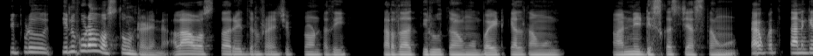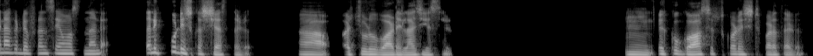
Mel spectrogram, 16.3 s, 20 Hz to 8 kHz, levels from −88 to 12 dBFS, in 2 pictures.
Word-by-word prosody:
ఇప్పుడు 240 +3 -4 0.3
తిను 255 +2 -1
కూడా 310 0 +6
వస్తూ 205 +1 -1
ఉంటాడండి. 110 - -4
అలా 150 +2 +4
వస్తారు, 145 0 -2
ఇద్దరు 135 0 -5
ఫ్రెండ్‌షిప్‌లో 130 -1 -6
ఉంటది, 120 -1 -5 0.4
సరదా 120 +1 +2
తిరుగుతాము, 120 -1 0
బయటికెళ్తాము. 120 0 -1 0.7
అన్నీ 135 +2 +4
డిస్కస్ 130 +2 0
చేస్తాము. 120 0 -1 0.2
కాకపోతే, 210 +2 +2
తనకి 205 +1 +4
నాకు 205 -1 -3
డిఫరెన్స్ 185 +1 -2
ఏమొస్తుందంటే 170 -2 -2 0.4
తను 205 +2 +5
ఎక్కువ 205 +8 -1
డిస్కస్ 155 -6 +6
చేస్తాడు. 115 -3 -2 0.6
ఆహ్, 120 -2 +3 0.3
చూడు 135 -2 +3
వాడు 115 -1 +6
ఇలా 115 +1 +3
చేసాడు 115 -1 -5 1.8
హ్మ్. 125 -3 +1
ఎక్కువ 160 +2 -2
గాసిప్స్ 135 +3 +4
కూడా 145 -1 +1
ఇష్టపడతాడు. 120 -5 -2
130 Hz, 130 wpm, -27 LUFS, 120-170 Hz, 1.8 s, కూడా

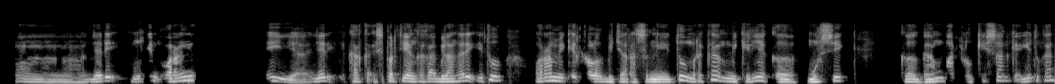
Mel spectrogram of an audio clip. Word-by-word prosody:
Mhm 135 -3 -6
mhm 110 -3 -3
mhm. 100 0 -5
Jadi 140 +5 +4 0.3
mungkin 130 0 -4
orangnya 160 +7 +3 0.8
iya, 125 -10 +1
jadi 150 +5 0 0.2
Kakak 140 -3 -4
seperti 150 - +2
yang 140 - +5
Kakak 130 0 -1
bilang 130 +1 +5
tadi 175 +4 +4
itu 195 - 0 0.4
orang 165 +5 +2
mikir 155 - 0
kalau 140 -2 +3
bicara 120 -1 0
seni 115 -1 +5
itu 115 - -2
mereka 135 +10 0
mikirnya 140 +7 0
ke 110 -6 +1
musik, 165 +8 +1 0.5
ke 125 - 0
gambar, 125 +7 +2
lukisan 160 +7 -2
kayak 145 - -6
gitu, - - -8
kan, 185 - -2
135 Hz, 175 wpm, -20 LUFS, 120-160 Hz, 0.8 s, yang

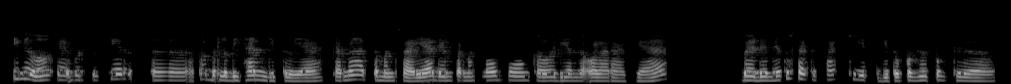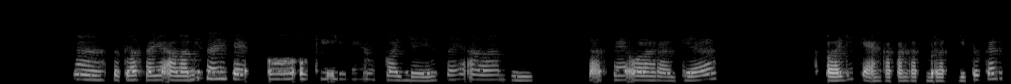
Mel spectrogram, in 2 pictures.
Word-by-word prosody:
ini, 260 - -5
loh, 205 0 +4
kayak - - -2
berpikir, 205 +4 -3 0.3
eee, 190 -1 -1
apa - - -9
berlebihan 195 +1 +2
gitu, 175 - -2
ya. 155 +1 +2 0.2
Karena 210 +5 +2 0.2
teman 175 -1 +2
saya 165 +2 +6
ada - - -8
yang 180 0 -4
pernah 180 - +1
ngomong, 190 0 +1
kalau 170 0 +2
dia 170 -1 -3
enggak 165 -1 0
olahraga 160 -1 -1 0.9
badannya 185 0 +3
tuh 280 - -2
sakit-sakit, 225 -4 -1 0.2
gitu, 160 - +3
pegal-pegal. 175 -4 0 0.9
Nah, 225 -2 +2 0.2
setelah 210 - +2
saya 205 0 +1
alami 195 +1 +3
saya 275 -1 -1
kayak, 260 +6 +2 0.2
"Oh, - - +1
oke 315 - -1
ini 245 -2 -7
rupanya, 195 -7 -4
ya," 180 - -6
saya 220 +2 -6
alami 220 -5 -5 0.5
saat - - +2
saya 205 - -3
olahraga, 185 -1 +1 1.2
apalagi 180 0 +6
kayak 165 - +2
angkat-angkat 170 0 0
berat 165 - +3
gitu 175 +5 -1
kan 255 0 +1
190 Hz, 140 wpm, -32 LUFS, 175-215 Hz, 1.2 s, saya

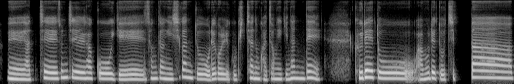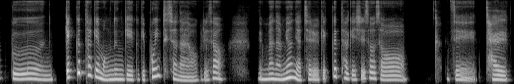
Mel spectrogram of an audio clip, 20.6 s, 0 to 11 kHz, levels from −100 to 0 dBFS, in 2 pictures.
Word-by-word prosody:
네. 200 -3 +4
야채 220 +5 +1
손질하고 230 -4 +2
이게 190 -1 0
상당히 225 -1 -1
시간도 240 -3 0
오래 195 +4 +2
걸리고 200 -3 -1
귀찮은 220 +3 -2
과정이기는 200 +2 -2
한데 230 -1 0 0.7
그래도 235 -4 +4
아무래도 215 0 +1
집밥은 235 -8 0 0.3
깨끗하게 305 - +3
먹는 190 -1 +1
게 180 -2 -1
그게 180 -1 -8
포인트잖아요. 170 - -4
그래서 200 +3 -4 0.7
웬만하면 200 +4 +2
야채를 150 - -3
깨끗하게 220 - -3
씻어서 175 -6 -3 0.8
이제 90 - -5 0.2
잘 180 -2 0
210 Hz, 220 characters per minute, -25 LUFS, 185-235 Hz, 0.8 s, 네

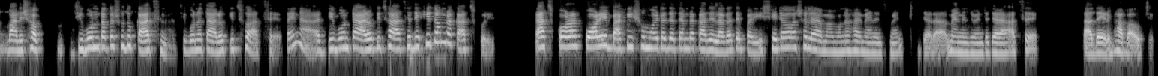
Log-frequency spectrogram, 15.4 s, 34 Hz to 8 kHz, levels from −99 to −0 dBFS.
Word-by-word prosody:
মানে 215 -1 +2
সব 240 -2 +6 0.5
জীবনটা 270 +4 +2
তো - - +3
শুধু 300 +1 +1
কাজ 215 +1 +5 0.2
না। - - -12 0.2
জীবনে 220 +1 -2
তো - - +2
আরো 205 +2 +1
কিছু 240 +1 -8 0.2
আছে। - - -11 0.2
তাই 260 +6 -2
না? - - -2
আর 210 - -1
জীবনটা 260 +2 0
আরো 235 +2 +5
কিছু 270 +2 -5
আছে 245 +4 -3
দেখেই 310 +5 +1
তো - - +5
আমরা 360 -2 +1
কাজ 230 0 -1
করি। - - -7 0.6
কাজ 280 0 +6 0.2
করার 290 +1 +5
পরে 280 +2 +8 0.2
বাকি 250 +3 +1
সময়টা 265 -1 +1
যাতে 255 0 -1
আমরা 250 0 -2
কাজে 230 0 +2
লাগাতে 215 +5 0
পারি 190 -3 -1 0.2
সেটাও 265 +2 +1
আসলে 270 -2 -1
আমার 200 -1 -6
মনে 205 +1 -4
হয় 205 -1 -2
ম্যানেজমেন্ট 185 0 -6 0.3
যারা - - -3 0.2
ম্যানেজমেন্ট 185 -2 -3
এ - - -5
যারা 180 -1 +2
আছে - - -7 0.8
তাদের 175 +2 +4
ভাবা 190 -3 +2
উচিত। - - -19
240 Hz, 185 wpm, -26 LUFS, 205-270 Hz, 0.8 s, পরে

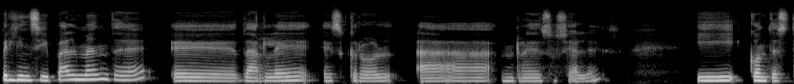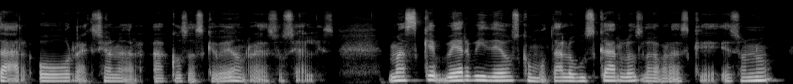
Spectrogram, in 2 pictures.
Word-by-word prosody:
Principalmente, 210 - +3 0.2
eh, 165 -2 0
darle 170 +3 0
scroll 160 -1 -3 0.2
a, 160 +2 -3
mm, 160 - -3
redes 155 0 -4
sociales 170 - -6 0.7
y 175 +1 +4
contestar 165 -2 +2
o 155 0 +1
reaccionar 155 -2 -5
a 140 0 -5
cosas 145 +1 -5
que 75 - -6
veo 80 +3 0
en 80 - -5
redes - - -6
sociales, - - -8 0.5
más 185 +1 +4
que 205 +2 +3
ver 185 +1 +4
videos 185 -1 +3
como 170 -3 -2
tal 165 0 0
o 160 - +2
buscarlos, 175 +2 +1
la 155 -1 -2
verdad 75 +1 -3
es - - -8
que - - -9
eso 160 +2 -4
no, 185 +3 +2
170 Hz, 125 wpm, -21 LUFS, 155-185 Hz, 0.7 s, y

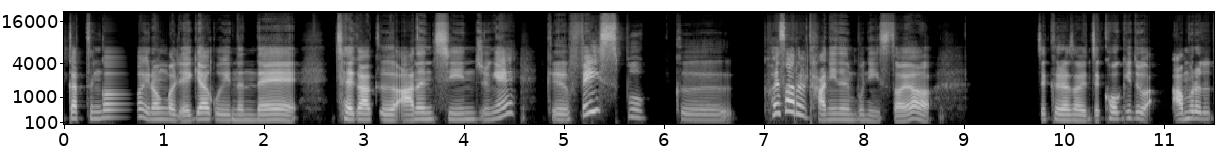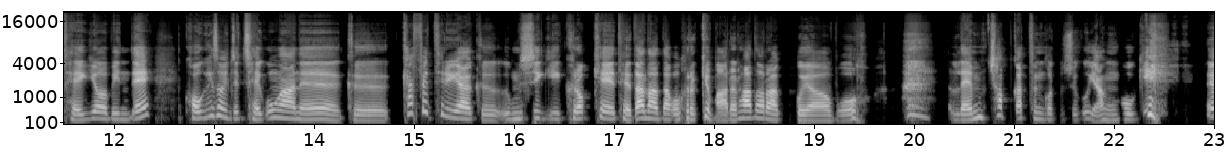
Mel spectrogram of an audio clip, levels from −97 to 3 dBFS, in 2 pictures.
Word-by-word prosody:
급식 - - -26
같은 205 -1 -2
거 235 +1 -5
이런 180 -2 -2
걸 175 -2 -1
얘기하고 180 +2 +2
있는데 160 0 +2 0.4
제가 180 -2 +5
그 165 -2 -4
아는 185 +3 +3
지인 180 -1 +1
중에 225 - +1 0.3
그 170 -1 -4
페이스북 275 - +4 0.2
그 165 -2 -13 0.4
회사를 365 -4 +4
다니는 170 0 -1
분이 160 -2 -10
있어요. 145 +8 +1 1.1
이제 175 - -4
그래서 165 -2 0
인제 155 0 -4
거기도 200 +1 -4 0.2
아무래도 200 0 0
대기업인데 185 - +2 0.3
거기서 245 +7 -2
이제 200 -5 -6
제공하는 180 -5 0
그 155 -1 -5 0.2
카페테리아 320 - +1
그 160 -3 -9
음식이 190 0 -2
그렇게 200 0 +2
대단하다고 185 -2 +2
그렇게 175 0 -3
말을 160 +5 -1
하더라고요. 165 -8 0
뭐 155 +2 -5 1.0
램촙 220 - 0
같은 205 -2 -5
것도 175 -1 -12
주고 170 +4 -9
양고기? 170 - 0 0.6
예. - - 0
180 Hz, 285 characters per minute, -25 LUFS, 165-205 Hz, 1.1 s, 제가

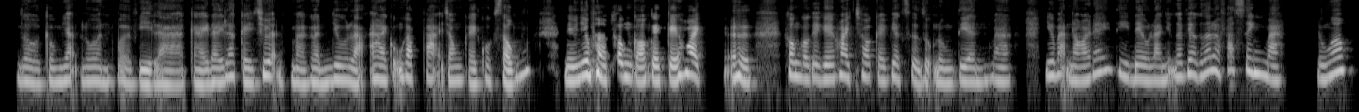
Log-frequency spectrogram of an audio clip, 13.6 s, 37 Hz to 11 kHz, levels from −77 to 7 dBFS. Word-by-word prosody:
Rồi, 180 -4 -3
công 175 0 -2
nhận 190 +1 -1
luôn, 180 -2 -2
bởi 165 - -2
vì 155 -1 +3
là 155 -1 -2
cái 155 -1 0
đấy 175 +1 0
là 230 +2 0
cái 170 -2 0
chuyện 240 +8 +1
mà 170 -3 -1
gần 170 0 -1
như 195 -1 +1
là 165 -4 +2
ai 200 -2 0
cũng - - -2
gặp 215 -1 +1
phải 195 - -2
trong 185 0 -2
cái 160 -4 -1
cuộc 170 +1 -7
sống 185 - +2 0.3
nếu 185 0 +4
như 245 +4 +7
mà 265 - +9
không 225 -3 +3
có 180 -2 +5
cái 190 -2 +4
kế 185 -2 +7
hoạch 245 -3 +6 0.3
ừ, 205 -4 +4 0.3
không 235 -2 +2
có 205 - 0
cái 205 -1 -2
kế 200 0 +2
hoạch 225 0 0
cho 220 -4 -3
cái 190 -3 -5
việc 205 -1 -4
sử 175 -6 -3
dụng - - -4
đồng 165 -1 -2
tiền, 180 -1 -1
mà 180 -2 -4 0.3
như 240 0 +1
bạn 245 - -2
nói 190 +1 -1
đấy, 295 +5 -2
thì 240 -5 -2
đều 200 -1 -1
là 190 0 -3
những 190 - -3
cái 225 - -1
việc 255 -1 -1
rất 280 +4 0
là 300 -3 +1
phát 300 - -6
sinh 270 -4 +2
mà, 195 -3 -1 0.3
đúng 200 +1 -3
không? 295 +3 +4
190 Hz, 280 wpm, -22 LUFS, 175-225 Hz, 0.3 s, mà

